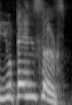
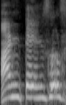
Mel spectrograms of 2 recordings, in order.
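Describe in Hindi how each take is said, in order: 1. शब्द की शुरुआत 'y' ध्वनि से होती है। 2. शब्द की शुरुआत सामान्य स्वर ध्वनि से होती है। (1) "उनको हम बोलते हैं यूटेंसिल्स" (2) "अनटेंसिल्स नहीं बोलते बेटा"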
